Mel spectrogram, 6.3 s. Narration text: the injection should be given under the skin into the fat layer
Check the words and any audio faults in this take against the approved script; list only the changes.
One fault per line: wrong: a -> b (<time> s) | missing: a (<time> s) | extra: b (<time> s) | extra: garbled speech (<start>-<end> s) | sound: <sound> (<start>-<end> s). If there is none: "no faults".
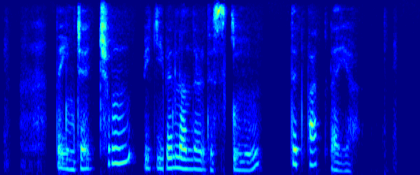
missing: should (2.0 s)
sound: dropout (2.4-2.5 s)
missing: into (3.9 s)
